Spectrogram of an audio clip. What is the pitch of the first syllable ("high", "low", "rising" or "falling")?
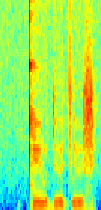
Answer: falling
